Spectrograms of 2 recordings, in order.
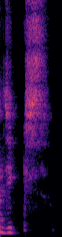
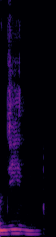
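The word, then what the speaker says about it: dix: un boxeur ici x10 on ne dit pas dicks ont 10 10 10 c'est le chiffre 10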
